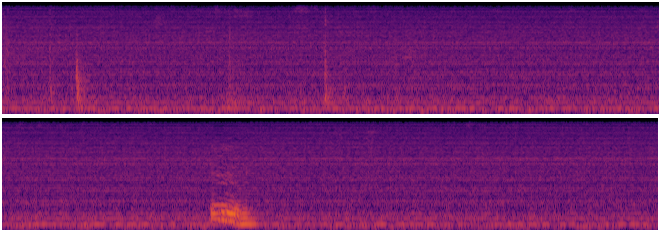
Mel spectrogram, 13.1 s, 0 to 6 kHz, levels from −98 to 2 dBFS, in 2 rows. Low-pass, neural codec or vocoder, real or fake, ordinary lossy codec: 5.4 kHz; vocoder, 24 kHz, 100 mel bands, Vocos; fake; none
